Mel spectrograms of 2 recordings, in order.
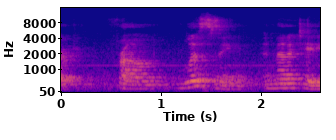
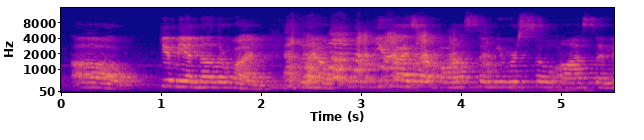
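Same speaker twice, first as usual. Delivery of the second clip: louder, laughing gush of praise; gushing with laughter; 3 semitones higher, 10 dB louder than usual. Retold or imitated. Praising firefighters, loud and laughing. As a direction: laugh and gush over them. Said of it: "And I'm like".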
